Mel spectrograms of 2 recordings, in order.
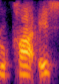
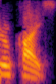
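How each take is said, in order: First: A glottal stop is heard in the middle. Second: A y-glide replaces the middle glottal stop. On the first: This is the original form of the word. "الأصل القائس" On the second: This is a lightened form of the word. "قد تخفف الهمزة فيقال القايس"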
